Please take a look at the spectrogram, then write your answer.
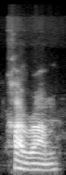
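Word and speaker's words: carrom: How did I get good at Karen? Yeah, dog. I just did. Apparently. The way you really pronounce that game is Karam. It means to move. It means to move in Arabic.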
